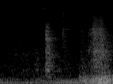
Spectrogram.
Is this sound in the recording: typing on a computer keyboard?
no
